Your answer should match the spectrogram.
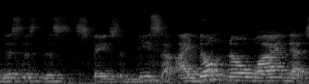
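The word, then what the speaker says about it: Disse: now and I am an expert in German pronunciation and so it's visa not to say I just had to get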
